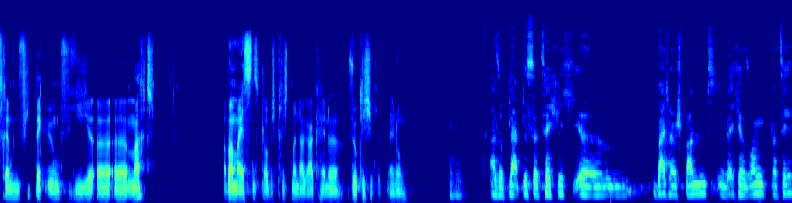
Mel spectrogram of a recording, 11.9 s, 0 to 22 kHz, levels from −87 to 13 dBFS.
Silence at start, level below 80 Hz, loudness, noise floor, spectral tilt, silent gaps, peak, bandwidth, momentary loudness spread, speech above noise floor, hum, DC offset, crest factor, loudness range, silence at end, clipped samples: 0 s; -78 dBFS; -44 LUFS; under -90 dBFS; -3.5 dB/octave; 6.66-6.71 s, 7.01-7.17 s; -20 dBFS; 16.5 kHz; 15 LU; over 46 dB; none; under 0.1%; 26 dB; 8 LU; 0 s; under 0.1%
